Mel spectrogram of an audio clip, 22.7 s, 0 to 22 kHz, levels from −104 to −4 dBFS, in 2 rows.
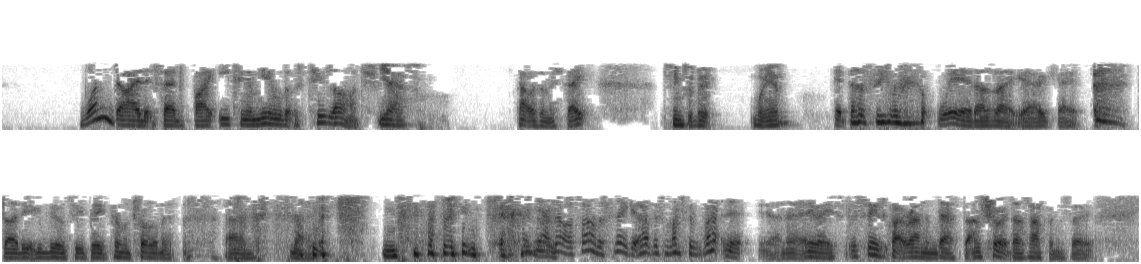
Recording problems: garbled, watery; badly
high frequencies cut off; severe; nothing above 3.5 kHz

